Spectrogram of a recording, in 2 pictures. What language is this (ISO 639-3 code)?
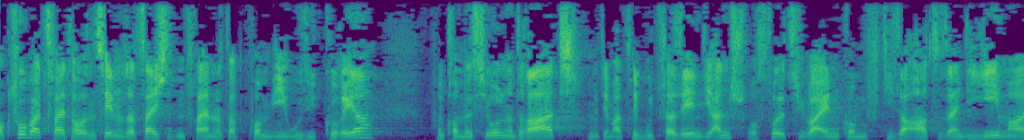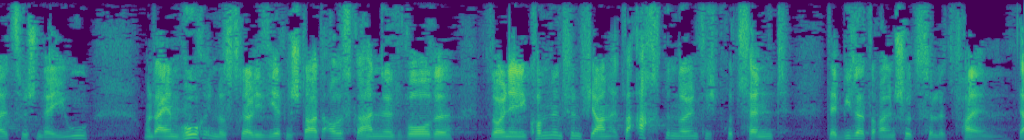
deu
